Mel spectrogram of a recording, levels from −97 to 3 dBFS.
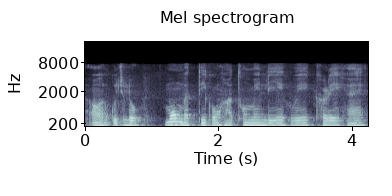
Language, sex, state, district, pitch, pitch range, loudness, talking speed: Hindi, male, Uttar Pradesh, Lalitpur, 120 Hz, 120-125 Hz, -18 LUFS, 155 wpm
